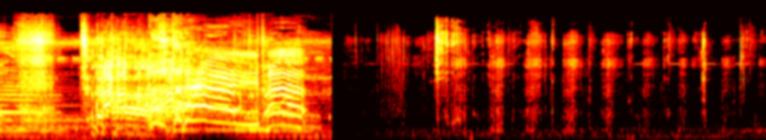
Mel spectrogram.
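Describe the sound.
A loud, high wailing voice gives way to a run of crisp crunching bites and chewing on a crunchy snack, repeating irregularly for several seconds.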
